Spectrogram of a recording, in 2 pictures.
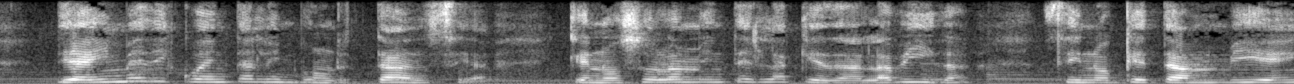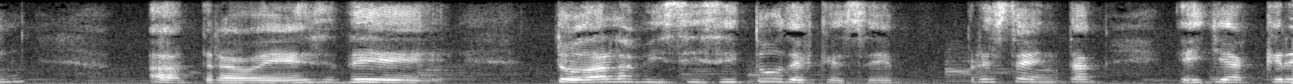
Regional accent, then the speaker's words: Venezuela; Como artista venezolano, siempre hay un símbolo, ok, que me identifica como artista venezolana y por el amor a mi país.

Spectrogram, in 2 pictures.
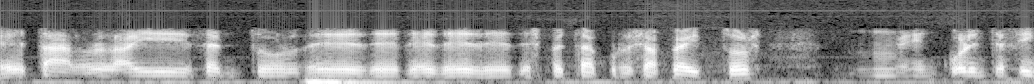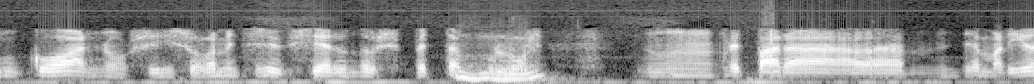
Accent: Galicia, Spain; somos galegos, hacemos a nosa cultura, que é moi importante, non? Temos a nosa lingua, a nosa cultura

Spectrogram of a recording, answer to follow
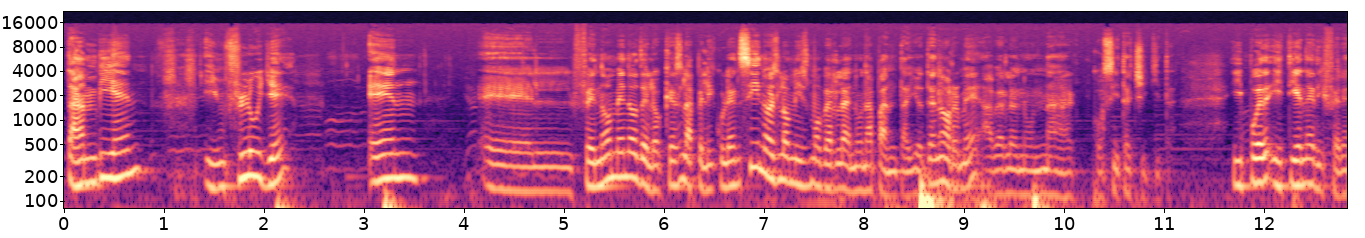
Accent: Mexico City, Mexico; Nosotros venimos de la Ciudad de México

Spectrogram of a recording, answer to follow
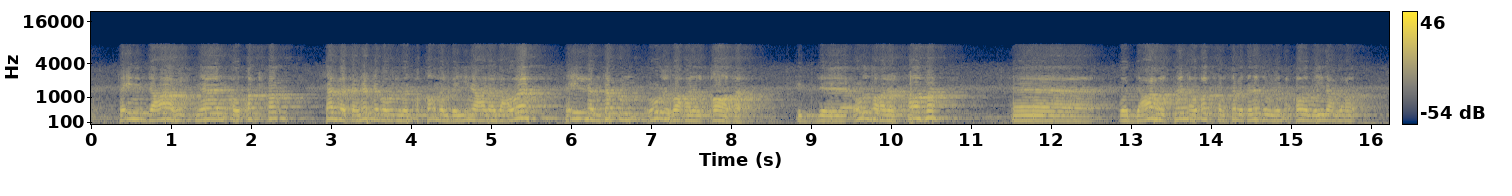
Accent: Egypt; واحنا عندنا في مصر هنا تقريبا 160 جنيه

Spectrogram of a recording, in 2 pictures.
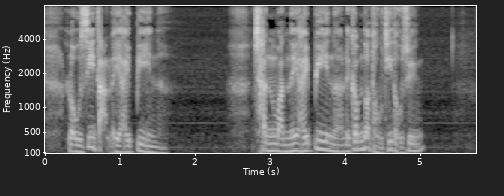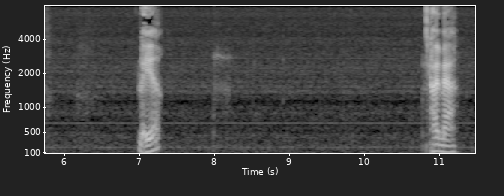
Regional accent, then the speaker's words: Hong Kong; 我哋香港人仲有意志力同你

